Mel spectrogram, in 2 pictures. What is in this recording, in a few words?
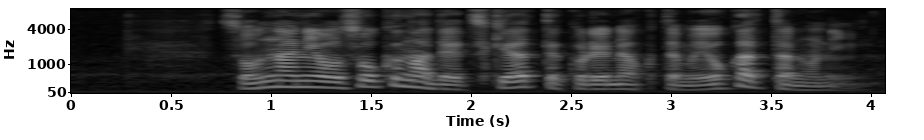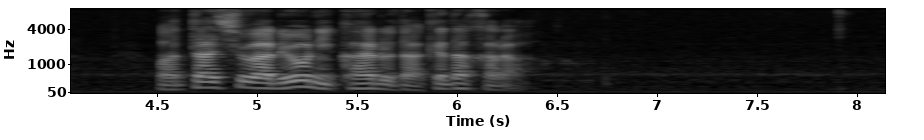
dialogue line, japanese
